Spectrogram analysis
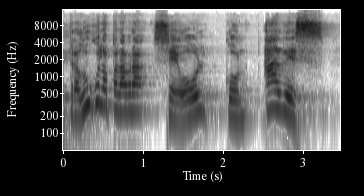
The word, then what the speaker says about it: Hades: la palabra Seol con Hades con h que muchos dicen jades se puede pronunciar así porque es en el griego y Cristo cuando él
